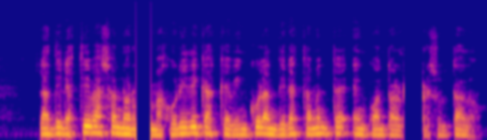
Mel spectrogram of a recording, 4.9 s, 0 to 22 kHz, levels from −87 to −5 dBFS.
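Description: Speech with two likely Bluetooth stalls: delayed wireless packets emptied the headphones' buffer, dropping the sound to silence after "directivas son" (1.35–1.50 s) and after "que vinculan directamente en" (4.03–4.23 s).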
